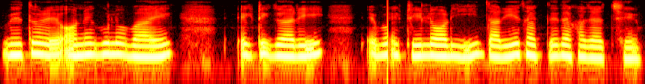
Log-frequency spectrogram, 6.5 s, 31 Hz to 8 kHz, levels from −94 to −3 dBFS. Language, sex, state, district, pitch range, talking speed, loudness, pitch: Bengali, female, West Bengal, Cooch Behar, 195-220 Hz, 110 wpm, -12 LUFS, 210 Hz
